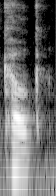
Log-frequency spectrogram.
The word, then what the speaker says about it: Koch: I think they may pronounce it Coke. They may pronounce it Coke Tools, I think.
